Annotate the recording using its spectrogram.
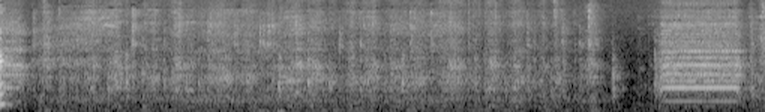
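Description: Cricut Joy cutting machine cutting leaf shapes from cardstock: a faint, steady whir of its carriage and rollers, then a brief, louder, steady whine near the end.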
